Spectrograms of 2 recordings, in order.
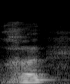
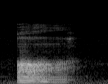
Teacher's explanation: en français, on vibre le fond du palais pour le re, ça donne un son re. Or qu'en anglais, le son est complètement clair, il n'y a aucune vibration, c'est R. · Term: le son de la lettre R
